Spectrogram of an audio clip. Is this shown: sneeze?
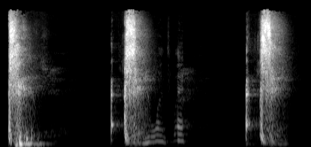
yes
